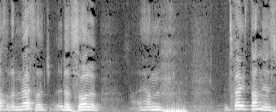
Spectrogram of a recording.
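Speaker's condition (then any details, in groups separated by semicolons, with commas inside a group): Cerebral palsy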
